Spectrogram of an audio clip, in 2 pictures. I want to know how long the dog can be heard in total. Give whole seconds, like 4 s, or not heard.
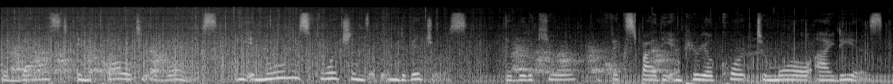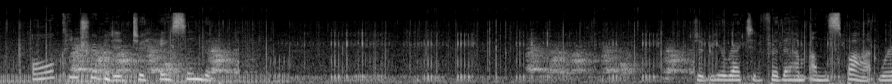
7 s.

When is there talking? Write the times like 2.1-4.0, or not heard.
0.0-11.2, 15.8-17.8.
